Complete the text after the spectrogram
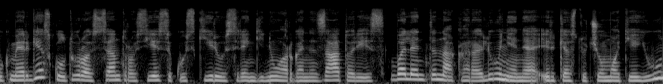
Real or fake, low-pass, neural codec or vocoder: fake; 14.4 kHz; vocoder, 44.1 kHz, 128 mel bands every 256 samples, BigVGAN v2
